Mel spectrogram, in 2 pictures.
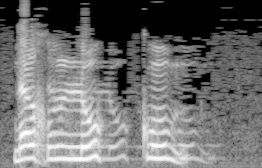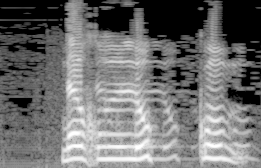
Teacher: ادغام متقاربین بھی کہتے ہیں. قاف ساکن کا کاف متحرک میں ادغام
